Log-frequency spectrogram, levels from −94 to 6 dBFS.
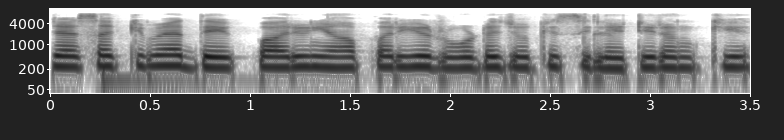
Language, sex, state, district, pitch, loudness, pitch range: Hindi, female, Uttarakhand, Tehri Garhwal, 230 Hz, -16 LUFS, 220-235 Hz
